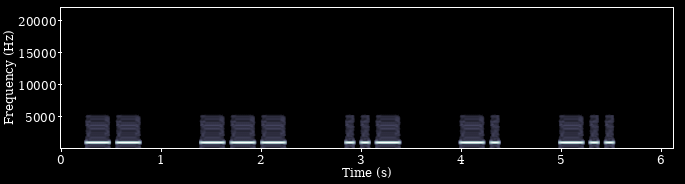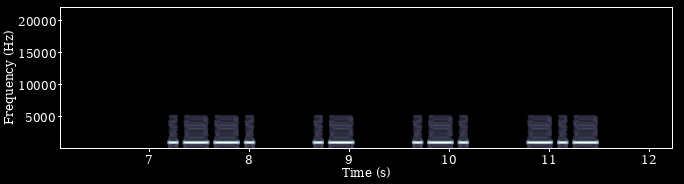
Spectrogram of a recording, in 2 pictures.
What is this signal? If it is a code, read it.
Morse code, heard as a keyed tone, about 16 wpm, spaced as for 9 wpm, 1000 Hz. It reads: MOUND PARK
